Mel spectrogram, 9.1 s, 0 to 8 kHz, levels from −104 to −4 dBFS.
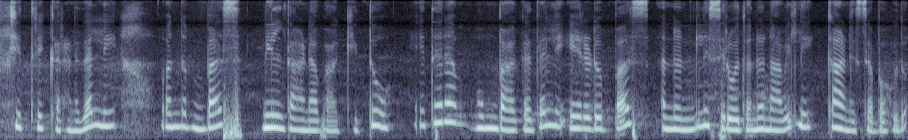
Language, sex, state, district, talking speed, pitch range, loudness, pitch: Kannada, female, Karnataka, Mysore, 90 wpm, 230-300 Hz, -25 LUFS, 260 Hz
